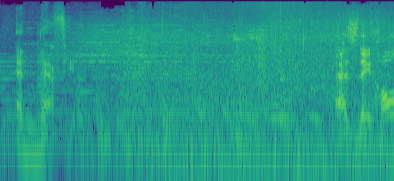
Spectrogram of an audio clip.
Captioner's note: water splashing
